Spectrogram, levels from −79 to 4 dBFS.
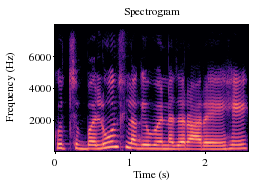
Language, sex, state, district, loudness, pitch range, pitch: Hindi, female, Bihar, Jamui, -13 LUFS, 215-260 Hz, 230 Hz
